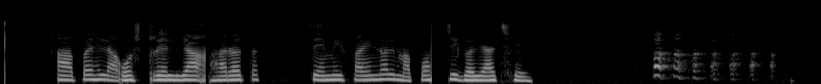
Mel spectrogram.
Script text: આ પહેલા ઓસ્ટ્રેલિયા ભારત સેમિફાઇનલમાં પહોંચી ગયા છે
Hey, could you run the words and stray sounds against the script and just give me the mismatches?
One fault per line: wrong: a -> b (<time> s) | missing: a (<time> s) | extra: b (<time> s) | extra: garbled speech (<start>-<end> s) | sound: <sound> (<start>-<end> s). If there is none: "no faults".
sound: dropout (4.3-4.4 s)
sound: laugh (6.5-7.8 s)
